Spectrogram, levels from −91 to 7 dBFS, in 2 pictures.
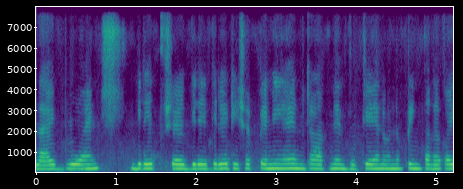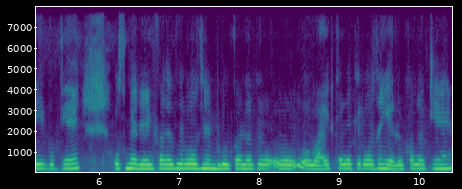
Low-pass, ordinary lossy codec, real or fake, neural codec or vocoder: none; none; fake; codec, 16 kHz, 2 kbps, FreqCodec, smaller model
